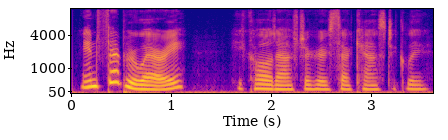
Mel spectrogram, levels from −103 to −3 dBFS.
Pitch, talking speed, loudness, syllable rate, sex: 190 Hz, 115 wpm, -17 LUFS, 4.9 syllables/s, female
